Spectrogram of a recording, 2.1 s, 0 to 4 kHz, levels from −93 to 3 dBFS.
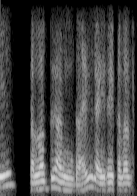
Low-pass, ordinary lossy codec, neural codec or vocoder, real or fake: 3.6 kHz; Opus, 16 kbps; codec, 16 kHz, 2 kbps, FreqCodec, smaller model; fake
